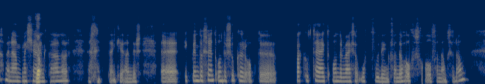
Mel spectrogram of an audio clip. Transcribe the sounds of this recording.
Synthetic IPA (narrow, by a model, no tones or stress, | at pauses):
mɛnaːmɪsjaənkaːnor | d̥a̰ŋkʰjəʔandəsəɪk̚bɪndosɛntondərsukəɾɔ̰p̚d̥ə̰ | fakylˠtʰɛjtɔndərʋɛjsəopfudɪŋfɔndəɦoːxə̥sxo̰ːlˠfɔnɑmstərdɑm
